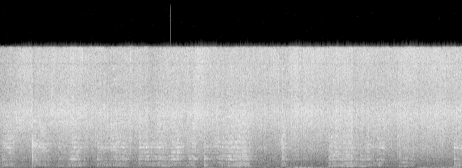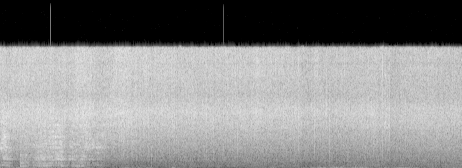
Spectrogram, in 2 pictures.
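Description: Onion sizzling as it fries in hot oil in a pot, with repeated stirring strokes scraping the pot over the first seven seconds or so.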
